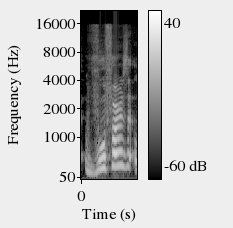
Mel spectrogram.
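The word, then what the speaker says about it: Wüfers: And it's Woofer's, like it's spelt like German styles. I don't know what it is with the Germans in the dog advent calendars, but so far they're 2 for 2 on the list. So Woofer's is spelt W-U with the 2 like dots over top of the U. – Oh, yeah. – F-E-R-S, Woofer's Advent Cookie Calendar.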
